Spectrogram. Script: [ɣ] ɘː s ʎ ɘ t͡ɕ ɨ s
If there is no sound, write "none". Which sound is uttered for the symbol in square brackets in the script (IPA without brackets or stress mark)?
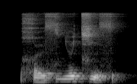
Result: χ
